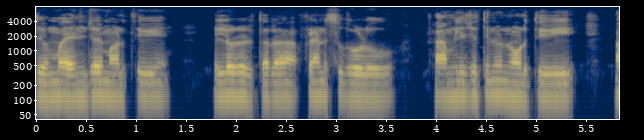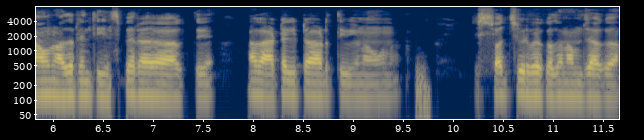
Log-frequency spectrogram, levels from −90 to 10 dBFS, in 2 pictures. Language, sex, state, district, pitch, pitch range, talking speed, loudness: Kannada, male, Karnataka, Gulbarga, 115 Hz, 115-120 Hz, 115 wpm, -18 LUFS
